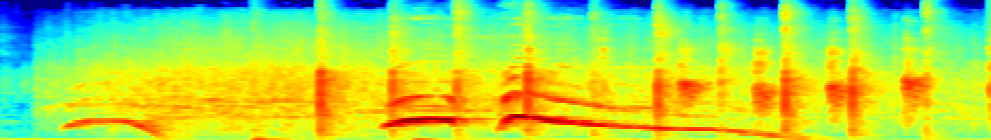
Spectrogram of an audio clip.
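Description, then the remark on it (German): A short burst of applause: sharp, scattered claps build up and continue irregularly, mixed with a few swooping, falling whoops or cheers at the start. “An der Stelle nochmal einen kurzen Applaus.”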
